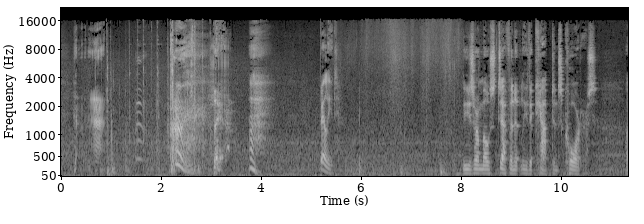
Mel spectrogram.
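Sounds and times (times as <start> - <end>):
strained wooden creaks of a jammed boat cabin door: 0.3 - 3.5
dull knocks and thumps of a jammed boat cabin door being forced: 0.8 - 3.1
speech: 2.3 - 4.1, 5.2 - 5.7, 8.1 - 11.3.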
